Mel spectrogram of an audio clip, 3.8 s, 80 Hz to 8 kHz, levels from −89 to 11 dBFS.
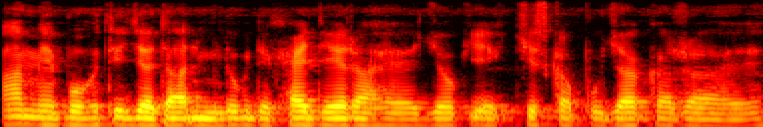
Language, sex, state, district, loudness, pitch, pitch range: Hindi, male, Arunachal Pradesh, Longding, -20 LUFS, 115 Hz, 110-120 Hz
